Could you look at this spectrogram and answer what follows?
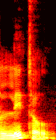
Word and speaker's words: little: Na palavra little, também os dois T's são pronunciados com o som do R fraco, né? Mas falar little também está correto, mas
